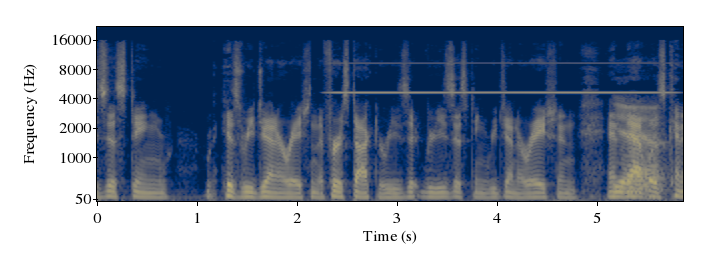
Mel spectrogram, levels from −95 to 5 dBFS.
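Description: Speech. After "his regeneration", from 2.21 s to the end, a 4.6 kHz feedback whistle that slowly swells and fades sits roughly 10 dB under the speech. Its likely cause is a loudspeaker-to-microphone loop held near the feedback point.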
